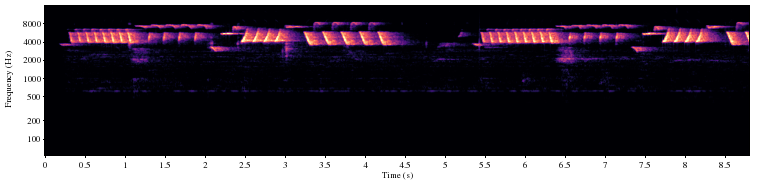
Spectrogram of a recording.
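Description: A wren pours out a loud, high, rapid song of trills and rattling notes in two long bursts, separated by a short pause.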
